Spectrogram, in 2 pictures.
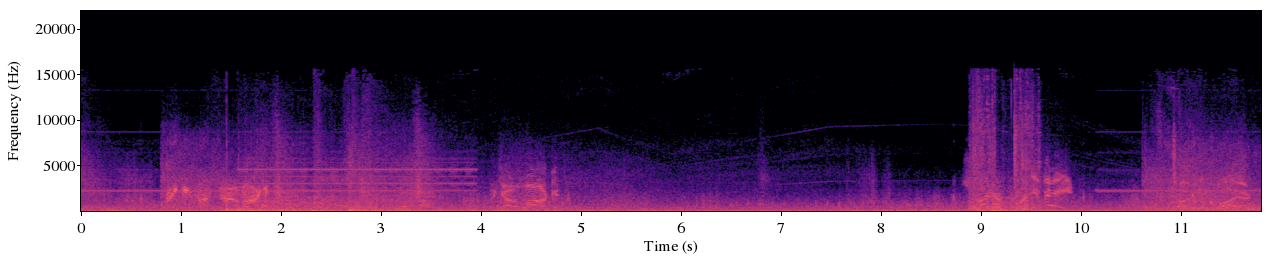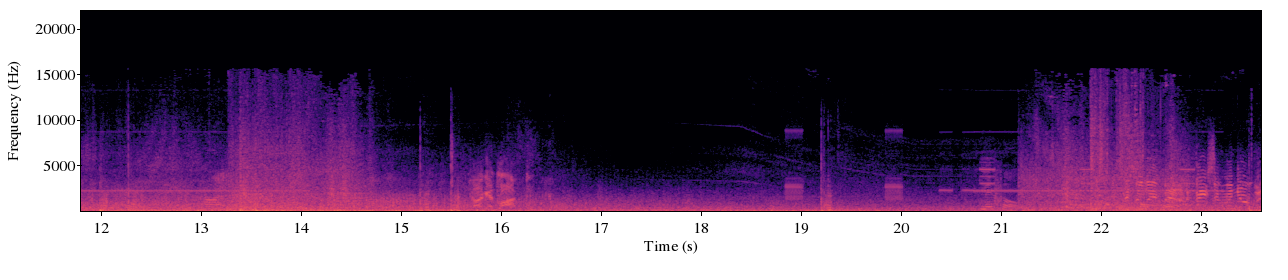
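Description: A cannon fires in rapid bursts.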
